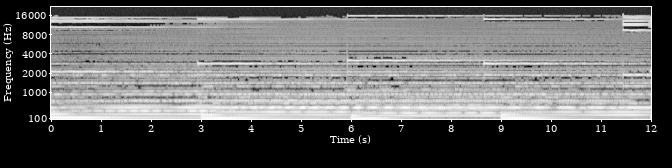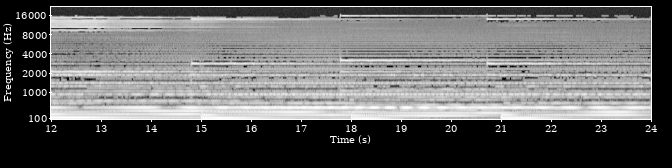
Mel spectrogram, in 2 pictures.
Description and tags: Little boc melody - soft synths in ableton , spliced and reverb.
